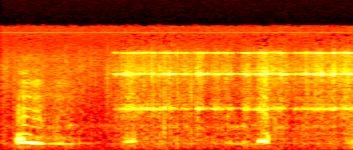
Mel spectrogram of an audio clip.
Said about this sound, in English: I think the doorbell's stuck.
